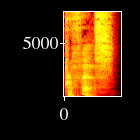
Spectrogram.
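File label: "profess", English, British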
